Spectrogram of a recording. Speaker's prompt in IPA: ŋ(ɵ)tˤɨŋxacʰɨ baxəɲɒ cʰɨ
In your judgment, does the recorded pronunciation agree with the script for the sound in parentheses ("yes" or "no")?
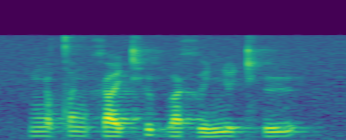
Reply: yes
